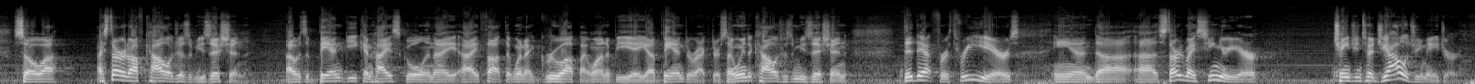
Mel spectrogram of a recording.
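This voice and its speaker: With a Chicago accent and lively intonation, a man talks at a fairly quick pace and medium pitch over noticeable background noise. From Pittsburgh. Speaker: FBI agent giving conference talk. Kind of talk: conference talk. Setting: stage with audience. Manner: casual, many fillers.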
